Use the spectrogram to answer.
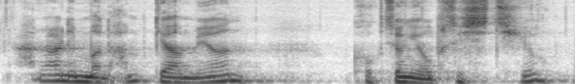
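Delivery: ordinary delivery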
